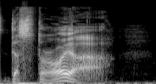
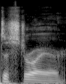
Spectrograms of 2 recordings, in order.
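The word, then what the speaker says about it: Destoroyah: uh with Godzilla versus destroyer I can't pronounce that correctly but yeah it's not Destroyer it's Destroyer I don't know why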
